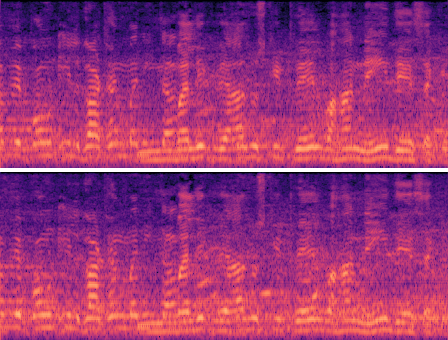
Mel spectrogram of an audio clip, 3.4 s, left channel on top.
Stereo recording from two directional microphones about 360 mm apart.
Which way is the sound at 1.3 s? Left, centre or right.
Left.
